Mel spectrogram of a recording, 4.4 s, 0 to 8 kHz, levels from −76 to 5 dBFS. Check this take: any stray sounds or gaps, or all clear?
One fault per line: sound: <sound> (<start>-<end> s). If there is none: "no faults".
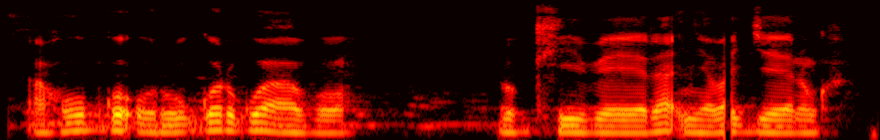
sound: dropout (3.6-3.7 s)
